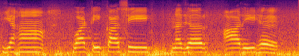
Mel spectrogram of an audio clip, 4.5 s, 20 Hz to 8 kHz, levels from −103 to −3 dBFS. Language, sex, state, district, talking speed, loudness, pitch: Hindi, female, Haryana, Rohtak, 95 wpm, -13 LUFS, 230 Hz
